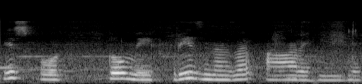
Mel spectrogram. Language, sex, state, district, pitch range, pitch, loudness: Hindi, female, Madhya Pradesh, Umaria, 200-255 Hz, 220 Hz, -18 LUFS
